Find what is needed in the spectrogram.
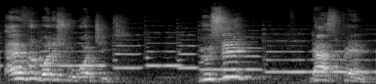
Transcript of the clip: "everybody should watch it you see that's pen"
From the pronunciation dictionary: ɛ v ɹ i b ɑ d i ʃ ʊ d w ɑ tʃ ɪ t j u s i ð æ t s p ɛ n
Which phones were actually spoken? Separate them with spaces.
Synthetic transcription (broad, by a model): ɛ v ɹ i b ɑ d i ʃ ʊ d w ɑ tʃ ɪ t j u s i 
